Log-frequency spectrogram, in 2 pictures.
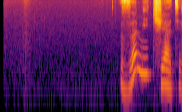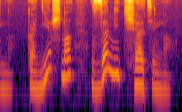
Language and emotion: Russian, positive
